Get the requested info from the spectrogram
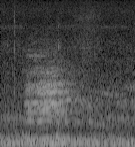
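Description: An animal's drawn-out call lasting about a second, starting about half a second in, over steady low background noise.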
